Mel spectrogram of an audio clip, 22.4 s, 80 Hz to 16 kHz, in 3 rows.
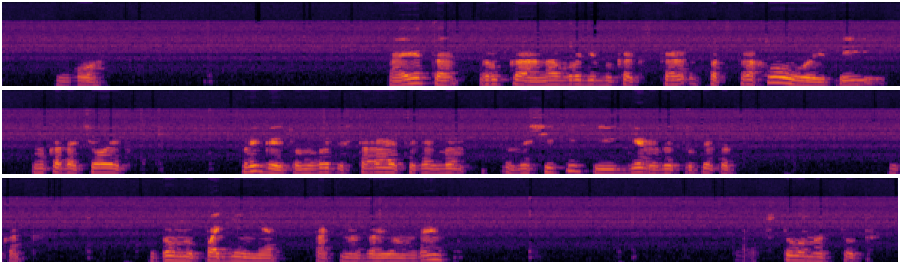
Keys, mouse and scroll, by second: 1.7-3.6 middle drag, 4.6 click, 5.9 middle click, 6.9 g, 8.7 click, 9.1-10.2 middle drag, 11.4 r, 14.0-15.7 middle drag, 16.7-18.2 middle drag, 18.6 middle click, 21.1 middle click, 21.9 r.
